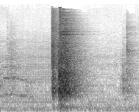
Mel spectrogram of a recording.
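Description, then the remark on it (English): A door swings shut with one sharp, loud bang that rings briefly, followed about half a second later by a softer second knock as it settles. No voices. “The door swung shut.”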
